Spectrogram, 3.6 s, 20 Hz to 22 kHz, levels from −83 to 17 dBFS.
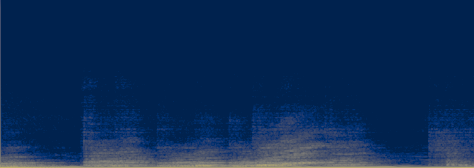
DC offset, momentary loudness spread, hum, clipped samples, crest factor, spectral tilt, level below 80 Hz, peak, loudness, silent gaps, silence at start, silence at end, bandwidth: under 0.1%; 4 LU; none; under 0.1%; 12 dB; -11 dB/octave; -34 dBFS; -4 dBFS; -18 LUFS; none; 0 s; 0 s; 3.3 kHz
